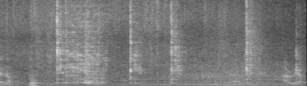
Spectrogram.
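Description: Metal spatula scraping and knocking in a kadai as chicken pieces fry and sizzle in oil. The strokes come about twice a second over a steady hum.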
